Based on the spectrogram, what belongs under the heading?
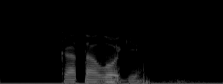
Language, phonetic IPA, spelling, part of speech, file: Russian, [kətɐˈɫoɡʲɪ], каталоги, noun, Ru-каталоги.ogg
- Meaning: nominative/accusative plural of катало́г (katalóg)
